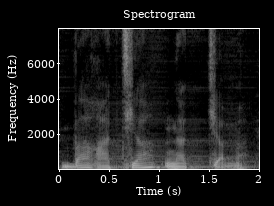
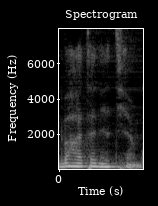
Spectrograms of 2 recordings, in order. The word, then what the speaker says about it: Bharatanatyam: Alors, j'essaie de le prononcer correctement, parce que je l'ai écrit Bharatanatyam. Oui, le Bharatanatyam.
